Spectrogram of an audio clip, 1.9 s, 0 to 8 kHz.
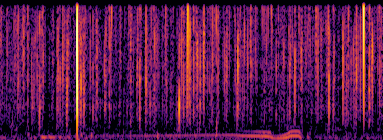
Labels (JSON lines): {"label": "biophony, cascading saw", "recorder": "SoundTrap 600 or HydroMoth"}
